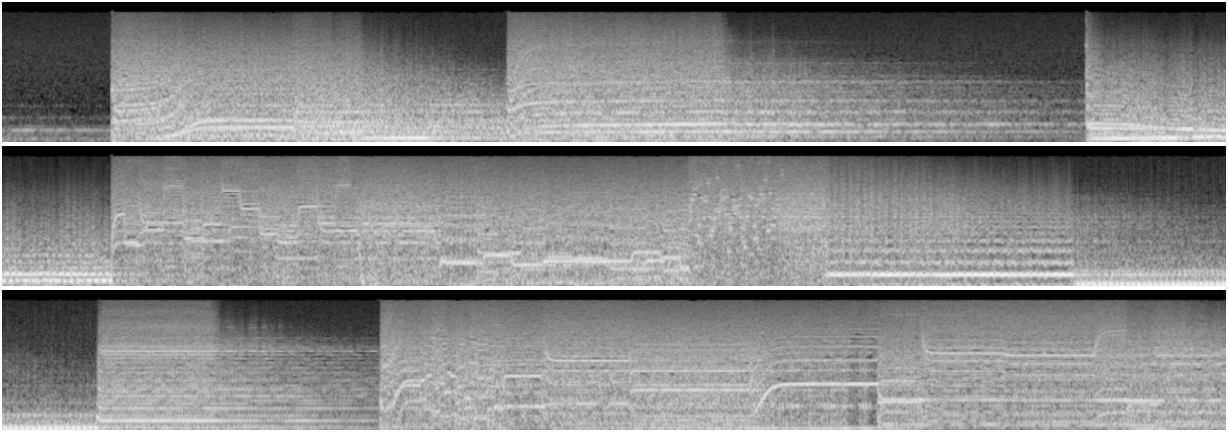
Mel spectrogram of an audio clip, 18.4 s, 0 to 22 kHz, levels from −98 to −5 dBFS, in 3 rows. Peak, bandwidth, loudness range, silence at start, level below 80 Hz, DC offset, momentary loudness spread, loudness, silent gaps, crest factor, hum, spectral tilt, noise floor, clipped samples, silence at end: -4 dBFS; 16 kHz; 3 LU; 0.05 s; -28 dBFS; under 0.1%; 7 LU; -16 LUFS; none; 12 dB; none; -4.5 dB/octave; -41 dBFS; under 0.1%; 0 s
